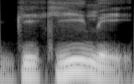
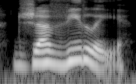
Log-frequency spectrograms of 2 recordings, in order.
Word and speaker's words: Gvilli: So the pronunciation, the actual Hebrew pronunciation, the way his family says his name, the way his unit would have called it out is Javeili.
